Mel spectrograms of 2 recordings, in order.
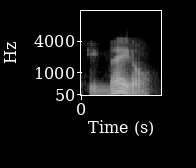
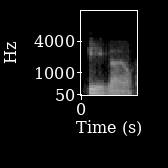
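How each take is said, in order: First: The stress is on the last syllable. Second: The stress is on the first syllable. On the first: The speaker calls it wrong. "we don't say" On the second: The speaker calls it right. "So you stress that first sound"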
